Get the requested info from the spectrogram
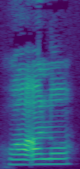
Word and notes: huañ alló: apatani

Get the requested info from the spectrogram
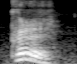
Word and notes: kirr: Xyzyl

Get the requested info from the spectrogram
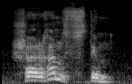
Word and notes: ʃarɣanfstɯm: Xyzyl

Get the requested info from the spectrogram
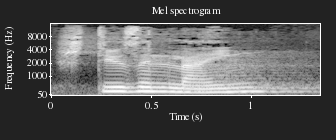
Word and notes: xtiuzen lain: TdVZ

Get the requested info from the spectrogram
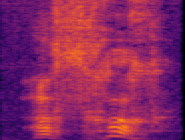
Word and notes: asxax: Xyzyl

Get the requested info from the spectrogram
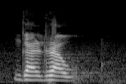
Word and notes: gal rau: TdVZ

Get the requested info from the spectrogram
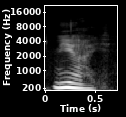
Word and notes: nai: Wamesa

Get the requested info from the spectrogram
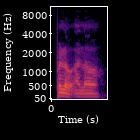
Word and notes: pwlo alo: Apatani

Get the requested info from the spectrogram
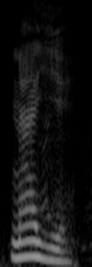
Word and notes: naye: Yawa

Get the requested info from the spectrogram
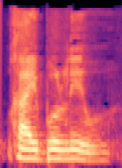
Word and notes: gaibulniu: Raga

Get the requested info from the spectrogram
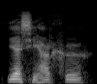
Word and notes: yasi harxw: apatani

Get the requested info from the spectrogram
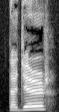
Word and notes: tajvr: apatani

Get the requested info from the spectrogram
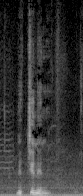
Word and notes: nitjinin: Aneityum

